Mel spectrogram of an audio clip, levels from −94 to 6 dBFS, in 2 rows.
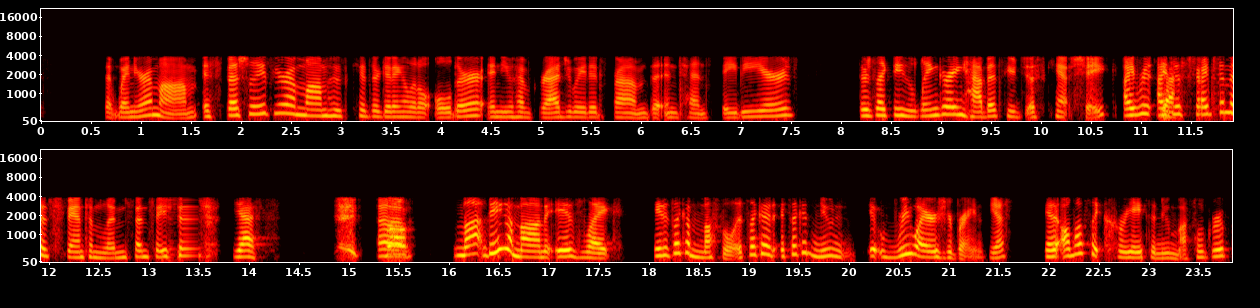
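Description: Throughout, the speech carries the iLBC codec sound. The band is held to roughly 150 Hz to 3.7 kHz, with nothing bright above it. The voice has a plainly audible rough, slightly synthetic edge, which fits iLBC's 13.33 kbps mode with 30 ms frames. That graininess in the excitation, along with the telephone band limit, sets it apart from plain band-limiting, which would sound dull but clean.

From 11.48 to 11.80 s, between "yeah I" and "as phantom limb", lost iLBC frames break up the speech. About 150 ms is missing, scattered over 0.3 s, with the longest gap well under a tenth of a second. Each gap is filled with a held, faintly buzzy repeat of the last pitch cycle. A second burst from 13.20 to 13.51 s, just after "as phantom limb", loses 240 ms, with one stretch of about 150 ms where the buzz fades. Unlike a dropout, which would be silent, the gaps are bridged. Unlike codecs that depend on earlier frames, the voice is clean again immediately afterwards.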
